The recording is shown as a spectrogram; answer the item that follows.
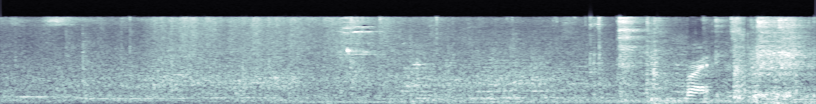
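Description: Coffee shop room noise: a steady low hum under a constant wash of background noise and indistinct voices.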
